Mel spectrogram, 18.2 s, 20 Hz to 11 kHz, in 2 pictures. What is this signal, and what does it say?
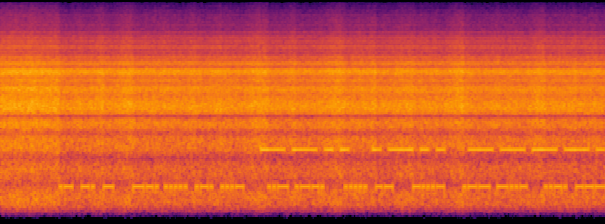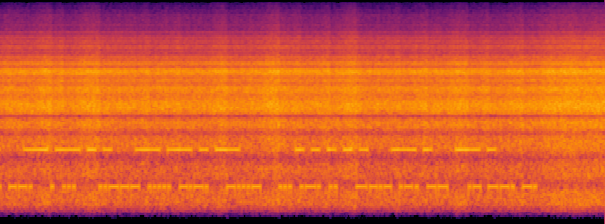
Morse code, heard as two keyed tones, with radio static. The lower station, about 33 wpm, 580 Hz: ANT G5RV UP 5M <BT> WX FOG ES 25C <BT> SRI QRM AGN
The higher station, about 10 wpm, 1140 Hz: ZL9ZQ 5NN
